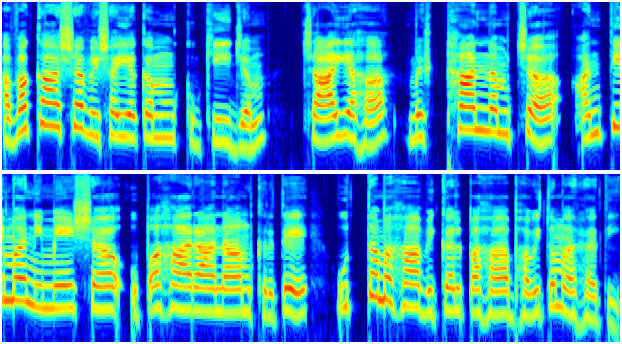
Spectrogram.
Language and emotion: Sanskrit, neutral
